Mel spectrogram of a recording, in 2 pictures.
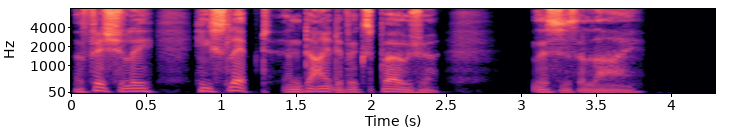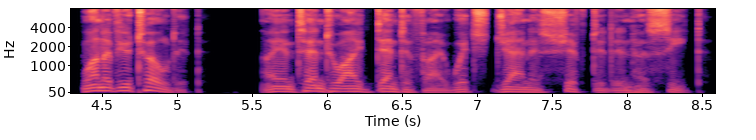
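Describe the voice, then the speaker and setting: A man plays a coldly logical detective in a mystery audiobook, with an extremely low, husky voice. He speaks formally and accusingly, his pitch swinging with emphasis. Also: lively intonation, moderate pace, no room sound, clean studio sound, exaggerated voice. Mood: stern, probing. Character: commanding, coldly logical male detective confronting suspects. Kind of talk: audiobook detective story dialogue.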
